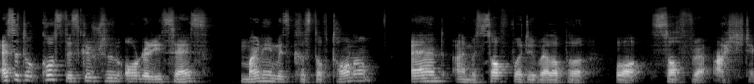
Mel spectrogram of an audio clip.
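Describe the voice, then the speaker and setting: Very wide pitch swings mark this voice with a German accent. The pace is moderate. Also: man, fairly high pitch for a man. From Germany. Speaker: software developer and online course instructor. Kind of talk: tutorial. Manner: formal.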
